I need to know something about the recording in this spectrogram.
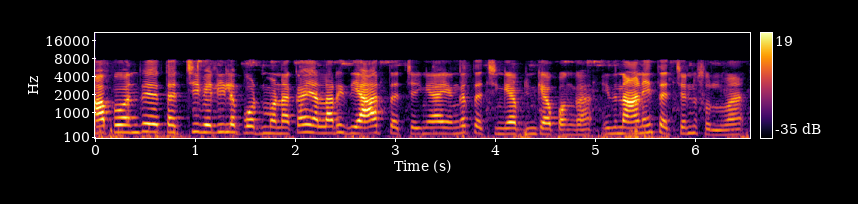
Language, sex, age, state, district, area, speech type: Tamil, female, 60+, Tamil Nadu, Viluppuram, rural, spontaneous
